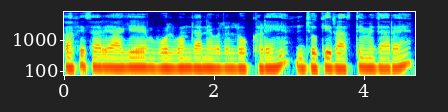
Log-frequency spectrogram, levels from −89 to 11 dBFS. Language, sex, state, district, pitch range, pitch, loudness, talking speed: Hindi, male, Jharkhand, Deoghar, 130-140 Hz, 135 Hz, -13 LUFS, 215 wpm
